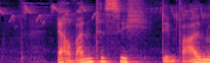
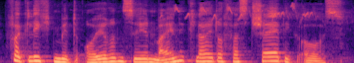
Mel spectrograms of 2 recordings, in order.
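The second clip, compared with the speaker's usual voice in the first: put-on lightly raised, curious boy's voice; a hint of a higher, friendly boy; young Peter, eager; 7 semitones higher than usual. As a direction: ask it politely like a boy talking to trees.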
